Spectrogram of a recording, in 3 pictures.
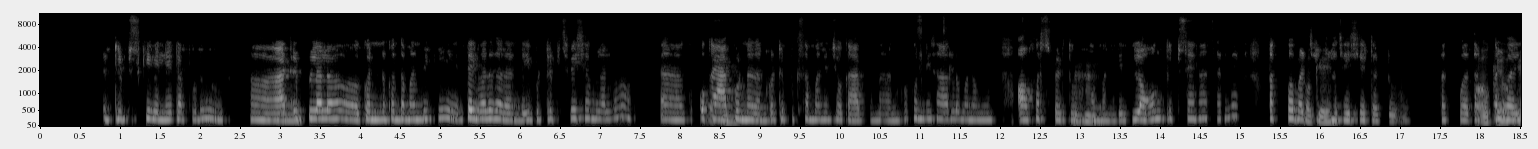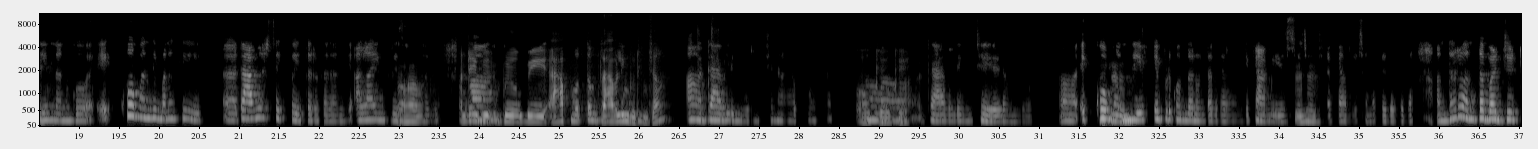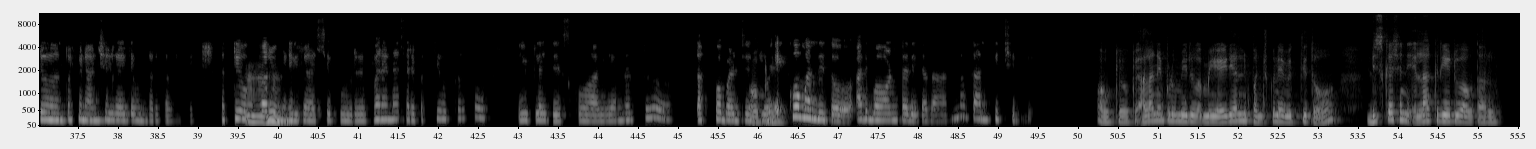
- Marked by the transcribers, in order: in English: "ట్రిప్స్‌కి"; in English: "ట్రిప్స్"; other background noise; in English: "ఆఫర్స్"; in English: "లాంగ్ ట్రిప్స్"; in English: "బడ్జెట్‌లో"; in English: "ట్రావెలర్స్"; in English: "యాప్"; in English: "ట్రావెలింగ్"; tapping; in English: "ట్రావెలింగ్"; in English: "యాప్"; in English: "ట్రావెలింగ్"; in English: "ఫామిలీస్"; in English: "ఫినాన్షియల్‌గా"; in English: "పూర్"; in English: "యుటిలైజ్"; in English: "బడ్జెట్‌లో"; in English: "డిస్కషన్"; in English: "క్రియేటివ్"
- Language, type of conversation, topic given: Telugu, podcast, మీరు మీ సృజనాత్మక గుర్తింపును ఎక్కువగా ఎవరితో పంచుకుంటారు?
